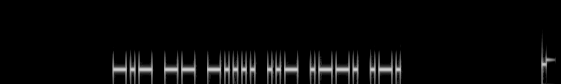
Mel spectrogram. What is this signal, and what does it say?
Morse code, heard as a keyed tone, about 28 wpm, 700 Hz. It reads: KM6UPR
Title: USA Call Signs 28wpm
